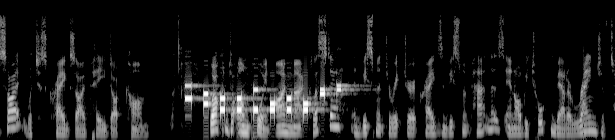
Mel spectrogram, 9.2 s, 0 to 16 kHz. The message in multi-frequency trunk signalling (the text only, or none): KP 52271210 ST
